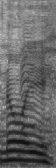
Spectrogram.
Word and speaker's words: Neu: Si pronuncia, no, si scrive Neu, si pronuncia Noi, si significa nuova.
